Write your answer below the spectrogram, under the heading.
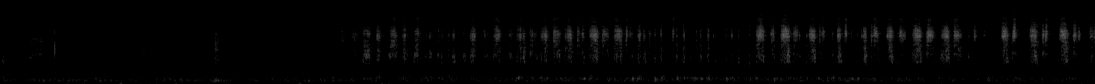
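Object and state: Scratch-art paper being scratched with a stylus.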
